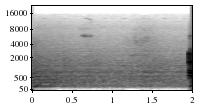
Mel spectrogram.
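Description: A spoken word dies away in the first moment, then near silence: room tone. Speech starts again at the very end.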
